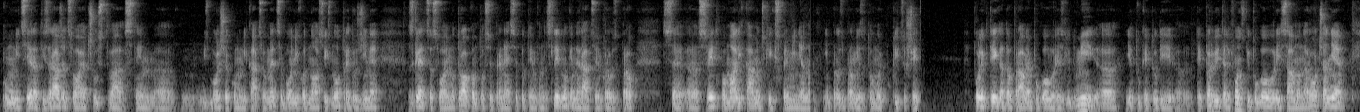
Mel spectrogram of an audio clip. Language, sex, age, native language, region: Slovenian, male, 50-59, Slovenian, Central Slovenia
